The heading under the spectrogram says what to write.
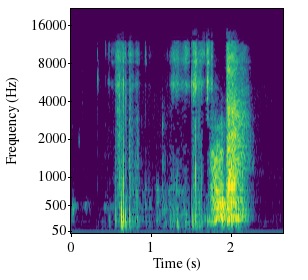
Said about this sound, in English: You sneezing over there? Sorry about that. Fighting the cold, maybe.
